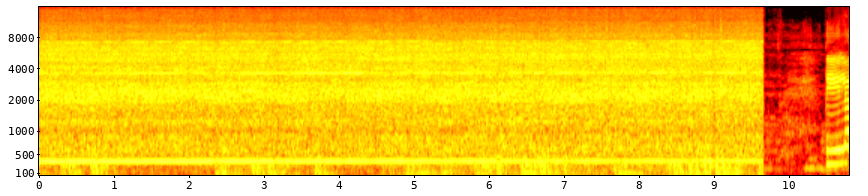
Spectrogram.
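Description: A blender runs steadily and loudly as it whirls milk and oil together for black forest cake batter, a constant high motor whine with no pauses, cutting off abruptly near the end as a voice begins speaking.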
